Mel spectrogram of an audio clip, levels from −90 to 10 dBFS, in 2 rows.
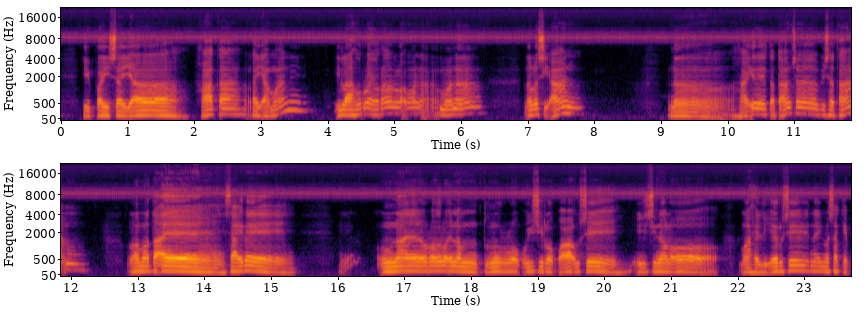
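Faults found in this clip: Nothing stood out on listening to this speech recording.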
